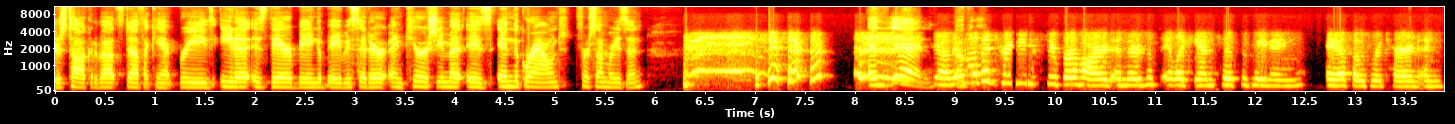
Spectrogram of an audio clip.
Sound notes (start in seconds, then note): 6.6 wheeze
